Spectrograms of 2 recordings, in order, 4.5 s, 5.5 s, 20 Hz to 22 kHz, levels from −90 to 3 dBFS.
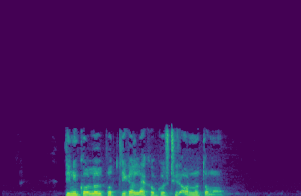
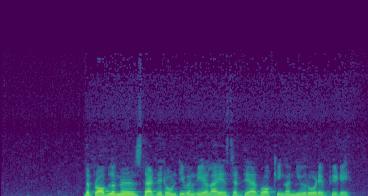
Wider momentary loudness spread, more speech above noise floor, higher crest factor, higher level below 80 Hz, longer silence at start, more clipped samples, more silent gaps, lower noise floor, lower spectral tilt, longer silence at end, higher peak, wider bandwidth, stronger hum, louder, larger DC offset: about the same, 10 LU vs 10 LU; first, 59 dB vs 47 dB; about the same, 16 dB vs 18 dB; first, -54 dBFS vs -60 dBFS; second, 1 s vs 1.25 s; neither; neither; first, -75 dBFS vs -66 dBFS; second, -6.5 dB/octave vs -9 dB/octave; first, 1.2 s vs 0.3 s; about the same, -2 dBFS vs -2 dBFS; first, 8 kHz vs 6.8 kHz; neither; first, -17 LUFS vs -20 LUFS; neither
